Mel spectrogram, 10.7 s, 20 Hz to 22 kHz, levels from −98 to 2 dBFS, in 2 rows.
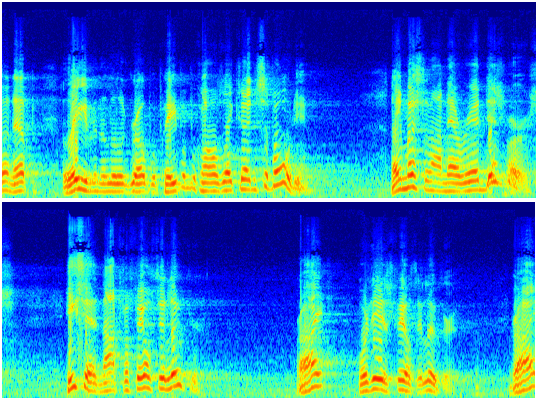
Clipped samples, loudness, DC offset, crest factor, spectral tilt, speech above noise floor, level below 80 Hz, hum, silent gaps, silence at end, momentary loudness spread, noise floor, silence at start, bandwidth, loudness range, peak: under 0.1%; -21 LUFS; under 0.1%; 14 dB; -6.5 dB/octave; 25 dB; -52 dBFS; none; none; 0 s; 12 LU; -45 dBFS; 0 s; 14 kHz; 2 LU; -6 dBFS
